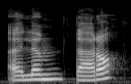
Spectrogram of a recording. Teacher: میم ساکن کے بعد حرف تا آیا ہے تو یہاں پر اظہار شفوی ہو رہا ہے، کیونکہ میم ساکن کے بعد بتایا گیا تھا کہ اگر با اور میم آئے تو ہم غنہ کریں گے، لیکن اگر میم ساکن کے بعد کوئی دوسرا حرف آ جائے، مطلب حروف تہجی میں سے کوئی بھی حرف آ جائے تو غنہ نہیں کریں گے.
